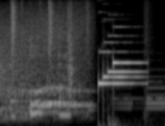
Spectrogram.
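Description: Intro music with a steady beat that cuts off suddenly about a second in. A bright chime sound effect follows, a quick run of ringing bell-like notes stepping upward, which is the loudest part.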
